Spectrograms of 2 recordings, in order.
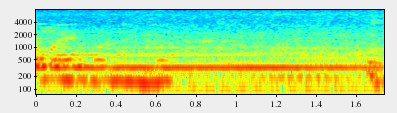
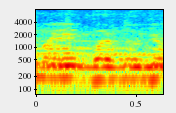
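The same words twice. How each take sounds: First: Softer and slow, as if stunned; slow quiet repeat. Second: Said in the usual way. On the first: Retold or imitated. Stunned as the mic cuts out on stage, soft and slow. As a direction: let it sink in, almost to yourself.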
